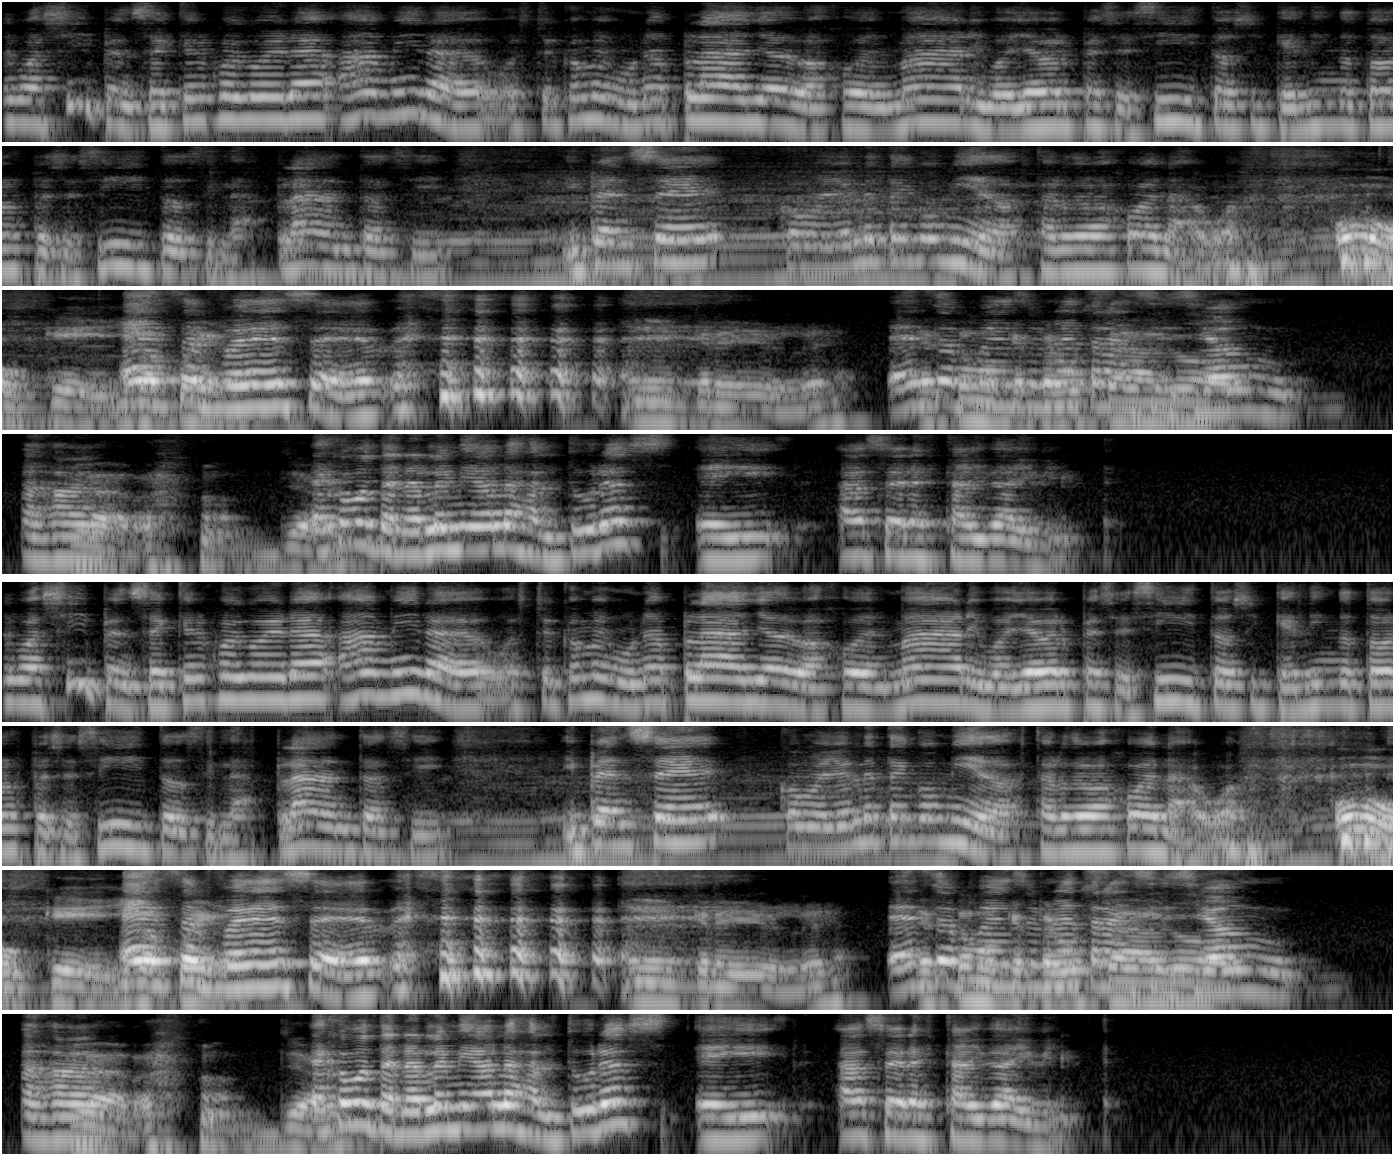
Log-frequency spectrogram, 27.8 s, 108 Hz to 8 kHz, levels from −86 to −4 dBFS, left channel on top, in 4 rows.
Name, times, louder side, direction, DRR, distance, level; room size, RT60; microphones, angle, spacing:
voice 1, 0.0-9.4 9.8-13.9 14.5-17.6 18.3-20.4 21.0-21.4 22.4-26.4, right 4 dB, 45° right, 0.6 m, -28 dB
sound 1, 5.5-5.6 7.8-15.5 16.7-16.8 17.2-17.3, left 1 dB, 85° left, 1.0 m, -47 dB
voice 2, 13.6-15.1 17.0-18.2 18.5-20.1 21.2-22.6, right 3 dB, 75° right, 0.8 m, -30 dB
4.8 x 2.8 x 2.6 m
head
